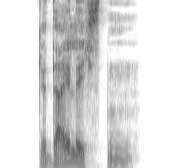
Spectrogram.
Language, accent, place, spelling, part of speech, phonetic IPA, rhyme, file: German, Germany, Berlin, gedeihlichsten, adjective, [ɡəˈdaɪ̯lɪçstn̩], -aɪ̯lɪçstn̩, De-gedeihlichsten.ogg
- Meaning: 1. superlative degree of gedeihlich 2. inflection of gedeihlich: strong genitive masculine/neuter singular superlative degree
